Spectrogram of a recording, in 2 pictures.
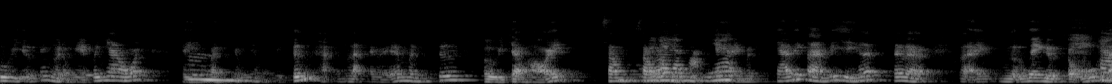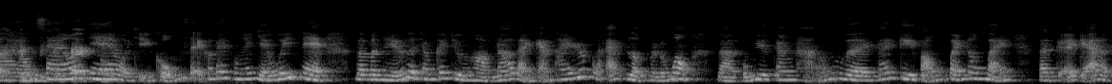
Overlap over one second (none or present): present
